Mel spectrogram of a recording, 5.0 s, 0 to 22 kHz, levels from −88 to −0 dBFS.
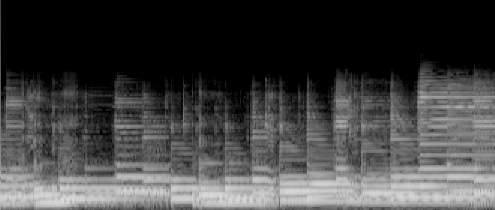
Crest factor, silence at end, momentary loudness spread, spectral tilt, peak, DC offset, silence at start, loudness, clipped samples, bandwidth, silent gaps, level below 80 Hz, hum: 10 dB; 0 s; 4 LU; -9.5 dB/octave; -6 dBFS; under 0.1%; 0 s; -18 LUFS; under 0.1%; 6.2 kHz; none; -48 dBFS; none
